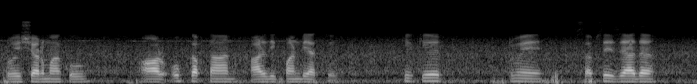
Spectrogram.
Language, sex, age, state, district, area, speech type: Urdu, male, 18-30, Bihar, Madhubani, rural, spontaneous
